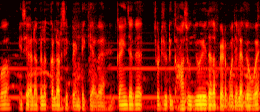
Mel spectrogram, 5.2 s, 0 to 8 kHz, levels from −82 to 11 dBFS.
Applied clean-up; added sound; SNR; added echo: none; Wind instrument, woodwind instrument; 18 dB; none.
